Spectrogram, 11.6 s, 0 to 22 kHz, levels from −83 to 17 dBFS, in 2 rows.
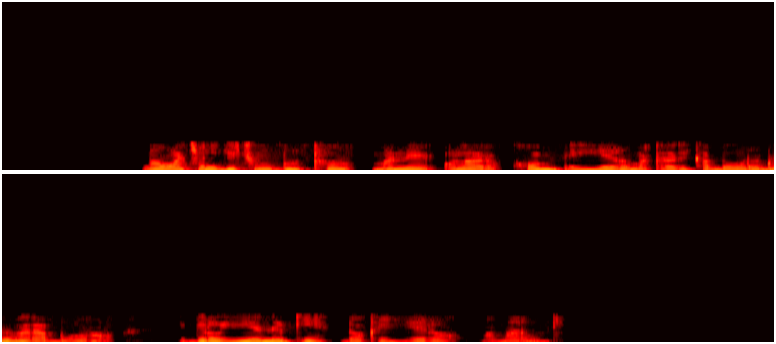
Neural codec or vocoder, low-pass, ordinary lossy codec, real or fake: codec, 44.1 kHz, 3.4 kbps, Pupu-Codec; 3.6 kHz; none; fake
